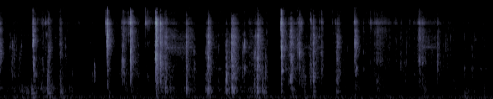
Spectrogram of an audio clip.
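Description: A person quietly chewing and eating food into a close microphone, with many short, irregular wet mouth clicks and smacks.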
